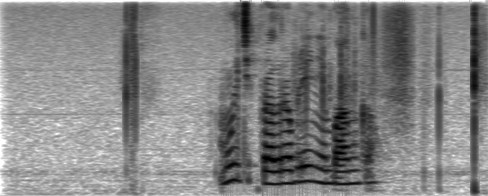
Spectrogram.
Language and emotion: Russian, neutral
